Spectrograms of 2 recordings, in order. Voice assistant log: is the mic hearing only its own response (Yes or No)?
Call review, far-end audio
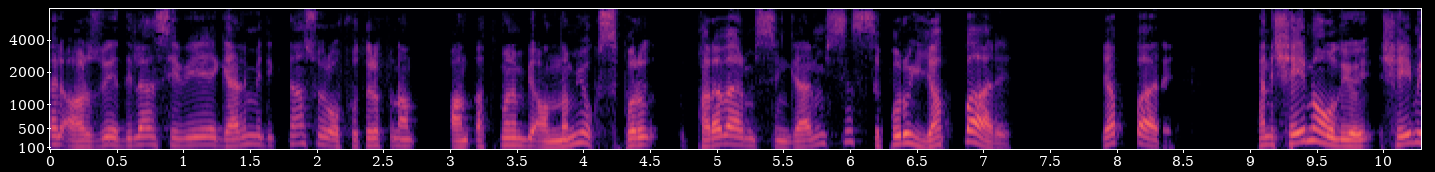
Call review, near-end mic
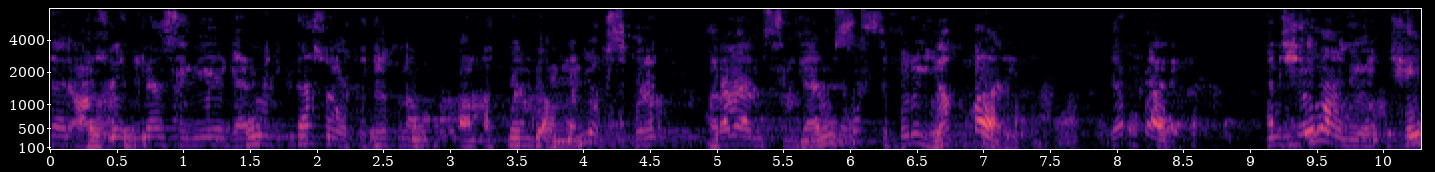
Yes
